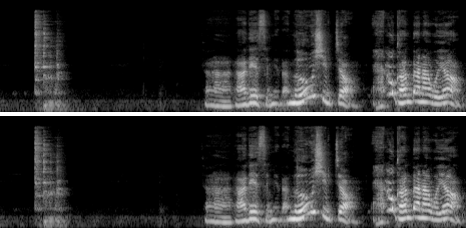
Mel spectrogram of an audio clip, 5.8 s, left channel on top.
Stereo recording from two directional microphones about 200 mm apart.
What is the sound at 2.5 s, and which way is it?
A woman's voice, 15° right (ahead or behind).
